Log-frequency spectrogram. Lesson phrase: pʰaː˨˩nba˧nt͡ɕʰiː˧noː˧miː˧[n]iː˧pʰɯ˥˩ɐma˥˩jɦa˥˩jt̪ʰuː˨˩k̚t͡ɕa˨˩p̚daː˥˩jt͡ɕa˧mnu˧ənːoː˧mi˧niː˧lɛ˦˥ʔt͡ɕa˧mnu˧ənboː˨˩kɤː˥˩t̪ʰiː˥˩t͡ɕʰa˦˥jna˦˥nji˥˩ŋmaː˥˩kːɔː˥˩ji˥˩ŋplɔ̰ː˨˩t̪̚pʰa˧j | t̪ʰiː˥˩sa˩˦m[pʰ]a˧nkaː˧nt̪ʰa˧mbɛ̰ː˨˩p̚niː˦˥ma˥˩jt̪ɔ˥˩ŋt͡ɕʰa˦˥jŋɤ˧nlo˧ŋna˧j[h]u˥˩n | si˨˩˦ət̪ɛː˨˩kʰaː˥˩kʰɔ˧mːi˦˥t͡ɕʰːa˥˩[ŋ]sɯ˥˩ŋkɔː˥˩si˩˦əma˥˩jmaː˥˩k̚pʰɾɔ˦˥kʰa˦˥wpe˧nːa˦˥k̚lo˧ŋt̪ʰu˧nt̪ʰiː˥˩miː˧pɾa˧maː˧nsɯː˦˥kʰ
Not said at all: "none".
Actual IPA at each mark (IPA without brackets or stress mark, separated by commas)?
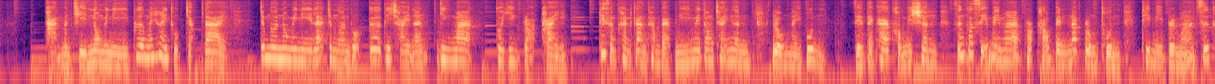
n, kʰ, h, n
